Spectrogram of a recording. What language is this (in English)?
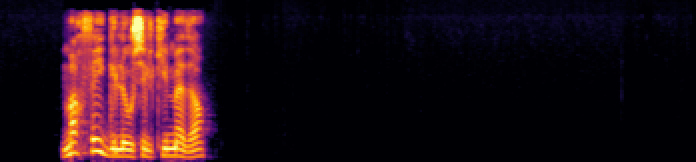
Kabyle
